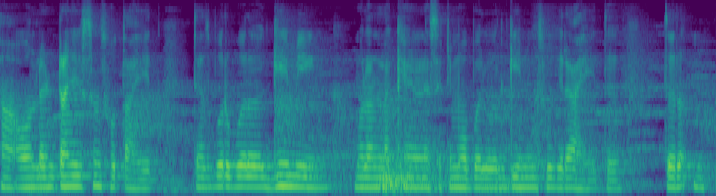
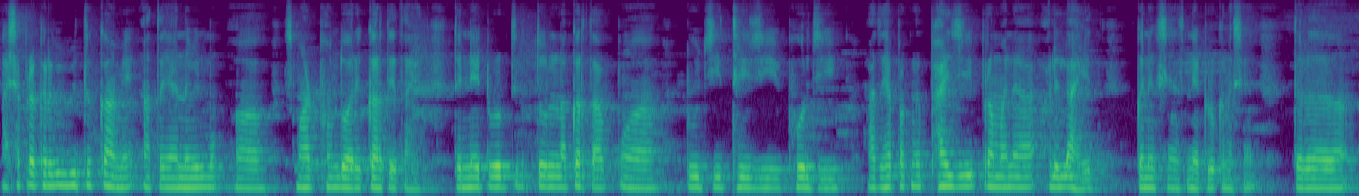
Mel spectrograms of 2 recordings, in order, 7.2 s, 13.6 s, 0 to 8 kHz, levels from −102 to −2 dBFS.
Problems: constant background noise, continuous background conversations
